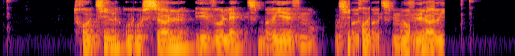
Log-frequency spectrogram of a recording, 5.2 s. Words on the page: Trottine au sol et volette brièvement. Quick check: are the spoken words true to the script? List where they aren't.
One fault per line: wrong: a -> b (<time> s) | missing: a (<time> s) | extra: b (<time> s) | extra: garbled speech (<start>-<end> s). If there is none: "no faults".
extra: au (1.3 s)
extra: garbled speech (3.3-4.5 s)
